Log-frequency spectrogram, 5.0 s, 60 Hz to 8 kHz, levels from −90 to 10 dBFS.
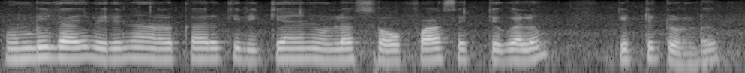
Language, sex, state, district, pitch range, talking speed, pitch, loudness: Malayalam, male, Kerala, Kollam, 145-160 Hz, 95 wpm, 155 Hz, -18 LUFS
